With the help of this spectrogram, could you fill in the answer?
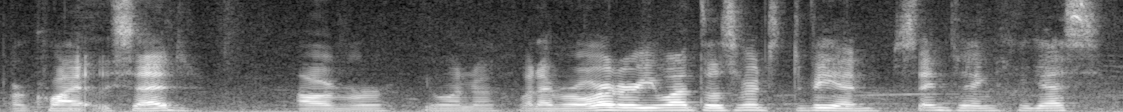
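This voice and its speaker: A woman's voice: deep voice, little pitch movement, a little fast, slight background noise. A woman giving sarcastic, playful commentary as she reads a visual novel aloud in a dramatic style. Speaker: game commentator and reader. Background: faint music.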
